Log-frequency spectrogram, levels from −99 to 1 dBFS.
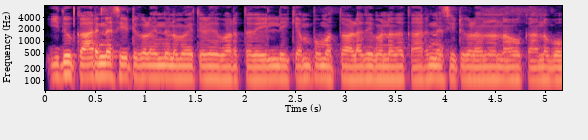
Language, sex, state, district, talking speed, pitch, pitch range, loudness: Kannada, male, Karnataka, Koppal, 195 wpm, 115 Hz, 115-120 Hz, -21 LUFS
